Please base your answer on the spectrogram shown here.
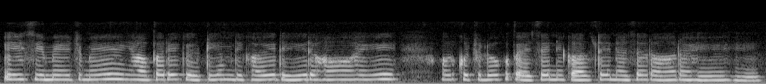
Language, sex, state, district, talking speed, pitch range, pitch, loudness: Hindi, female, Rajasthan, Jaipur, 155 wpm, 210-225 Hz, 220 Hz, -16 LUFS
